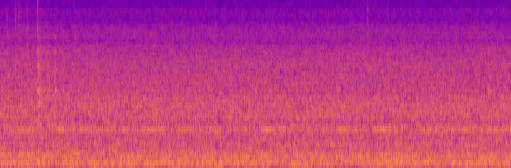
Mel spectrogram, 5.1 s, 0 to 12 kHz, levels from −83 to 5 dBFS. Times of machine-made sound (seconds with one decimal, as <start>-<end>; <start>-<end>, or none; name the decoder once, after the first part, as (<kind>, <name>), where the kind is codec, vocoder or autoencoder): none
